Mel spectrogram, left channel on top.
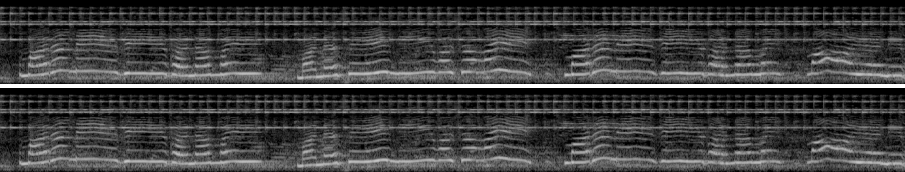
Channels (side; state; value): both; identical; correlation 1.00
